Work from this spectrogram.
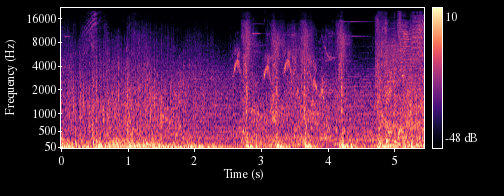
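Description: Bombarda spell explosions in Hogwarts Legacy, a dense run of booming blasts and crashing bursts over a constant loud wash of game noise, with no pause.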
